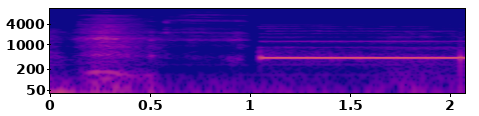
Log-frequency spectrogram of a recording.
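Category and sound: signal or alarm, phone call tone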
